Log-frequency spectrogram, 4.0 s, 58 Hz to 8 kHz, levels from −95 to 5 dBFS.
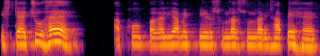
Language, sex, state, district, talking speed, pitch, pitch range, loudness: Hindi, male, Uttar Pradesh, Gorakhpur, 180 wpm, 155 Hz, 150-165 Hz, -17 LUFS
